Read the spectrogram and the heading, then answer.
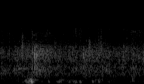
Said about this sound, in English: Let's go ahead and praise God for it. Let's clap. Let's celebrate.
